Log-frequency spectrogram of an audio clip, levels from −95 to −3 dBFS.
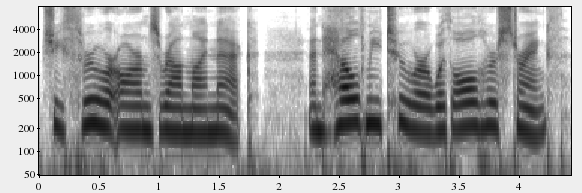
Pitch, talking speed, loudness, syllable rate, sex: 200 Hz, 215 wpm, -18 LUFS, 4.1 syllables/s, female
